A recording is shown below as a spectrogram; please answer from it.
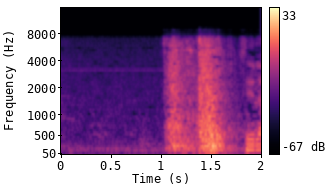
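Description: Horse-racing starting gate doors banging open at the start, a sudden loud clatter about a second in that lasts under a second.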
